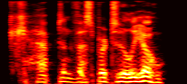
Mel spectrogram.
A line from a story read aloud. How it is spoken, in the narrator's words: Broadsword weakly whispered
